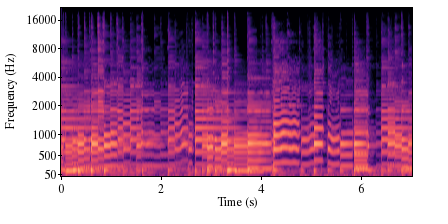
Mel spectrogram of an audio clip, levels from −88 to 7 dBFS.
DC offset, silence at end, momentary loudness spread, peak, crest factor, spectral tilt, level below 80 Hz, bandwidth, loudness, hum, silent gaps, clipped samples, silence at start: under 0.1%; 0 s; 9 LU; -2 dBFS; 18 dB; -6 dB/octave; -46 dBFS; 18 kHz; -19 LUFS; none; none; under 0.1%; 0 s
